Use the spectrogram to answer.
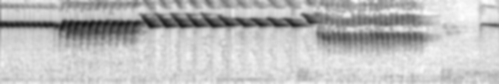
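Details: Belgian canary singing to stimulate females for breeding: long, loud rolling trills held on one pitch, each switching abruptly to a new tour, first low, then higher and buzzy, then a lower rattling roll, ending in a brief high note.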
